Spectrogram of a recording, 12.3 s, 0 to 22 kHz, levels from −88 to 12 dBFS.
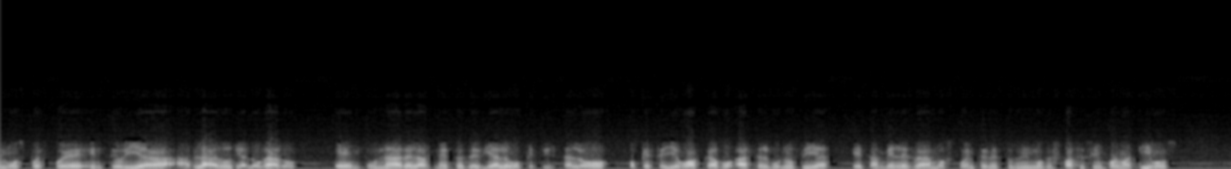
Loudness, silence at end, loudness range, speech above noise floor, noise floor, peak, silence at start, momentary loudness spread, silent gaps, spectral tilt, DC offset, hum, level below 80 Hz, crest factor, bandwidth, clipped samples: -18 LUFS; 0.65 s; 5 LU; 33 dB; -50 dBFS; 0 dBFS; 0 s; 11 LU; none; -8.5 dB/octave; under 0.1%; none; -66 dBFS; 18 dB; 3.9 kHz; under 0.1%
